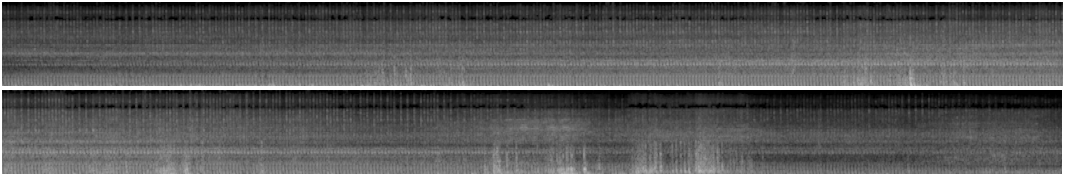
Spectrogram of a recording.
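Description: A steady engine hum with several held tones, joined by a few brief louder noises about halfway through and again a few seconds before the end.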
